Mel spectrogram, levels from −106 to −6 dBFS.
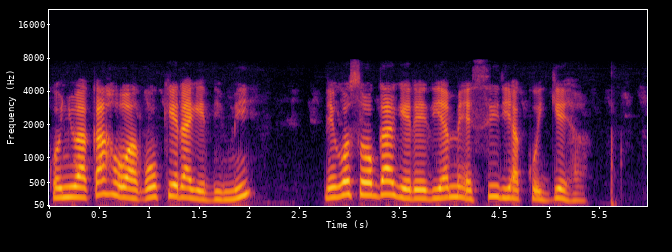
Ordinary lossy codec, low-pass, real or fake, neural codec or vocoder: none; none; real; none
